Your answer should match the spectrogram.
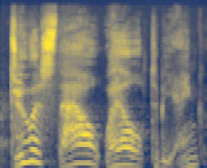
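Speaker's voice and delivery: soft, slow, gentle question; gracious God. Acted. God gently questioning Jonah, slow and tender. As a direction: ask it with patient grace.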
